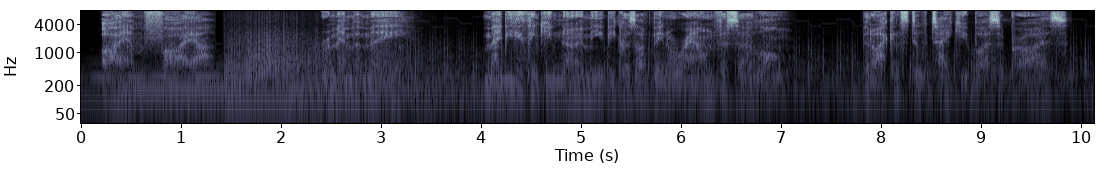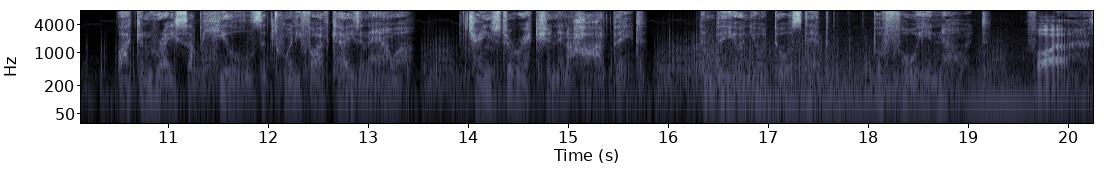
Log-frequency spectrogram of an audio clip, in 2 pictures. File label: Radio Indigenous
